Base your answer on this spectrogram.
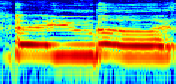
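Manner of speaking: put-on very high, loud, shrill odd kid yell. Retelling a stranger in an online party: imitating a Goonies character voice. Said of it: "sounded like the guy from the little Aspergian weirdo from the Goonies".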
